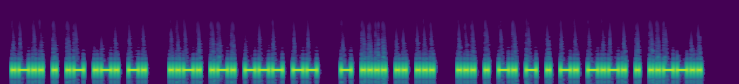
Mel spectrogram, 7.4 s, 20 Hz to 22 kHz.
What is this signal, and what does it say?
Morse code, heard as a keyed tone, about 36 wpm, 700 Hz. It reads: LEARN FROM THIS SENTENCE?
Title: Sentences from Top 1000 Words - Review Part 1 - 35wpm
